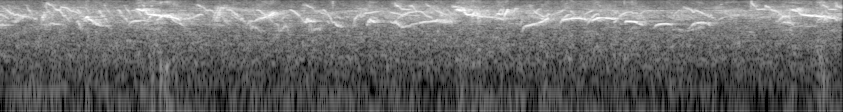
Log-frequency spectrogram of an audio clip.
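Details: Oriental white-eyes used as a lure for a bird to respond and sing: a lively, high-pitched mass of looping, warbling chirps from several birds, overlapping without pause.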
